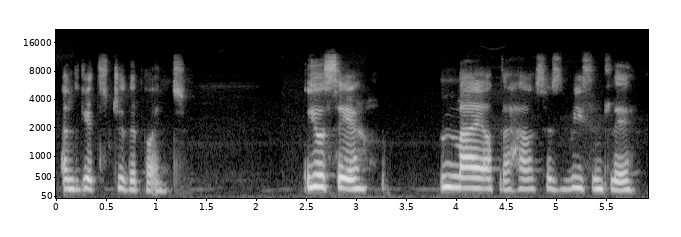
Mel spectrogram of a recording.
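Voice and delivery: put-on measured French accent with pauses. Opera house head explaining her trouble, French accent. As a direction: lay out business in a French accent. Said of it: "poor French accent".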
